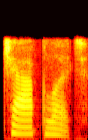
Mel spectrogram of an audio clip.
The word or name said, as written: chaplet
